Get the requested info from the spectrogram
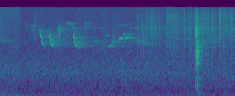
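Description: Small birds chirping in a woodland, a few quick whistled calls falling in pitch in the first half, over a faint steady outdoor background. A single sharp knock about four seconds in is the loudest sound.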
